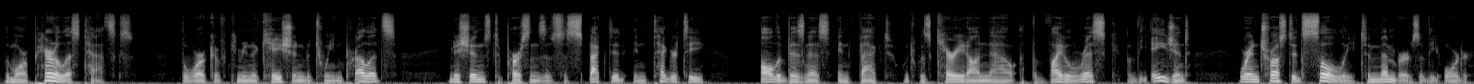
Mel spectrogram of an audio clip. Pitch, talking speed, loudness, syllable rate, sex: 90 Hz, 160 wpm, -21 LUFS, 5.6 syllables/s, male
